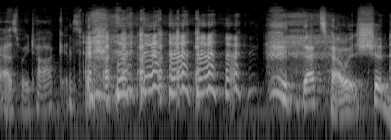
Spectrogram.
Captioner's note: hosts laughing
